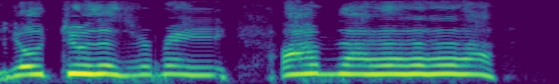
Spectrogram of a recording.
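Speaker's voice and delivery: very high, angry, blaming yell, acted out. Retelling a wrestling segment, imitating Dolph Ziggler yelling. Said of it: "he's yelling at her like it's her fault".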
